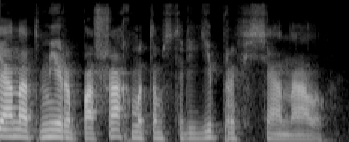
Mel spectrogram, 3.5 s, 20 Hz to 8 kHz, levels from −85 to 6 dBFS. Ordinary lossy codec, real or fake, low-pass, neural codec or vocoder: none; real; 7.2 kHz; none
